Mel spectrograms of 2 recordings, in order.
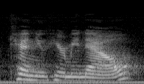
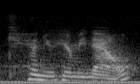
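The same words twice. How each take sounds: First: It is said at a moderate loudness. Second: It is said at its softest level. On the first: "getting progressively louder each time" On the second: "getting progressively louder each time"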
